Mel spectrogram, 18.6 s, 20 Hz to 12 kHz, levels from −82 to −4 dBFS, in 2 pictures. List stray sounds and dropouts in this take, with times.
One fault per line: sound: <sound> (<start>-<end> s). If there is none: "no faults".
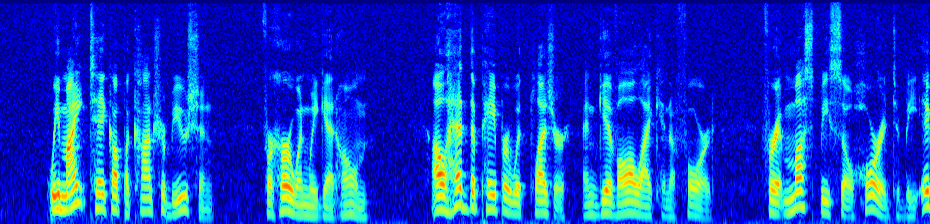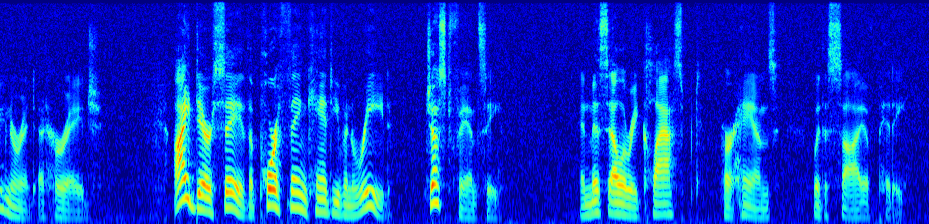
no faults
